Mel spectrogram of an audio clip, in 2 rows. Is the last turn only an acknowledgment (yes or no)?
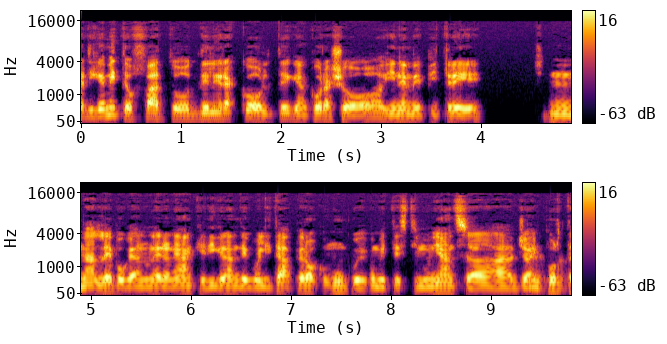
yes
